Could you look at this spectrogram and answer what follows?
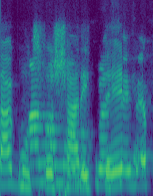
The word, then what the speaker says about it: Charité: E o outro na Charité. Me diga logo como é que fala. charité. Charité. – Ensina. Não, não é possível. Charité. É charité. Charité. Ah, parece francês, Mas né?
